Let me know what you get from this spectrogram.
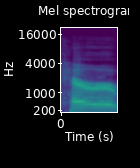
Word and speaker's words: Herer: You just have to find them on Deadlot, and they tell you the whole Jack Herer rhymes with terror book from start to finish.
